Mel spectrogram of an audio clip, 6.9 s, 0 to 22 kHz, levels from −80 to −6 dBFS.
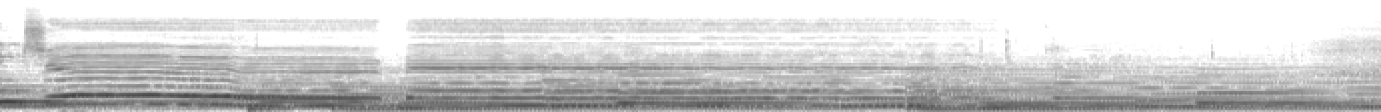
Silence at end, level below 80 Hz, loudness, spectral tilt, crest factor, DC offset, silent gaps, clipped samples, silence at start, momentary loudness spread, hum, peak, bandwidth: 0 s; -68 dBFS; -35 LUFS; -6 dB/octave; 14 dB; under 0.1%; none; under 0.1%; 0 s; 7 LU; none; -20 dBFS; 16 kHz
